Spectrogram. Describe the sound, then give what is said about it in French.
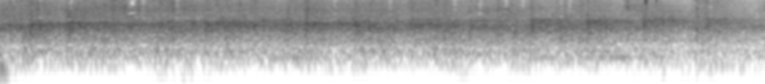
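A crowd claps steadily for a few seconds, a dense, continuous patter of many hands that stays loud throughout and eases slightly near the end, with no one speaking. “Et en plus, on est vachement heureux parce qu'on a un public qui est très réjouissant et qui applaudit dès qu'on le demande.”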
